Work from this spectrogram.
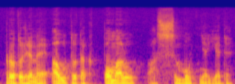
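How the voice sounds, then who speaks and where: A man playing a hollow-voiced, funereal gentleman. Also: lowish voice, pitched below the performer's own voice, close to an everyday voice. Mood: mournful. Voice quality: hollow, sepulchral. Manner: slow, mournful, formal.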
